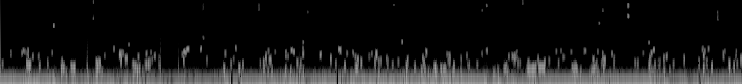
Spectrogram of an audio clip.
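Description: A middle-aged man speaks calmly and steadily through a microphone.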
